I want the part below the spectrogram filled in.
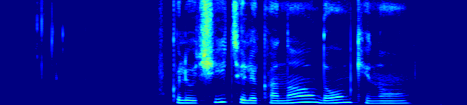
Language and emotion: Russian, neutral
